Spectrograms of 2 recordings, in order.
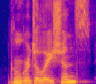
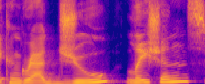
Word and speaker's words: congratulations: so first of all the t here is not a t it's a j sound and do we say congratulations or can we say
